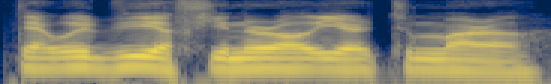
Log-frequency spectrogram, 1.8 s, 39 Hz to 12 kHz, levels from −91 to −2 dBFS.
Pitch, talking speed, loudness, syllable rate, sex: 110 Hz, 260 wpm, -16 LUFS, 7.7 syllables/s, male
